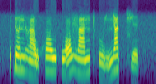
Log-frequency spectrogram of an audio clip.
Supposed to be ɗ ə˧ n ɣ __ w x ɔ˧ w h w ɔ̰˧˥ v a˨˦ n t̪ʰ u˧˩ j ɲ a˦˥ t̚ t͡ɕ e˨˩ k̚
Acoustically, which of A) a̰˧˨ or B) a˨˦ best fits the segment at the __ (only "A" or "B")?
A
